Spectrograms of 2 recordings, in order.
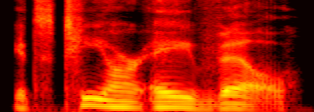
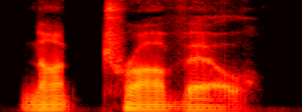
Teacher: For pronunciation, stress the first syllable in travel.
